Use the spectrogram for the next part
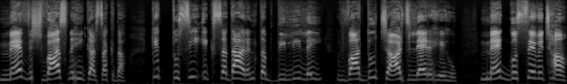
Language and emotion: Punjabi, angry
